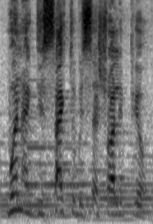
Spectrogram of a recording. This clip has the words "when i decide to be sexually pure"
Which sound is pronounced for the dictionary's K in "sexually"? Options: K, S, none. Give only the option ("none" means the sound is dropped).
K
